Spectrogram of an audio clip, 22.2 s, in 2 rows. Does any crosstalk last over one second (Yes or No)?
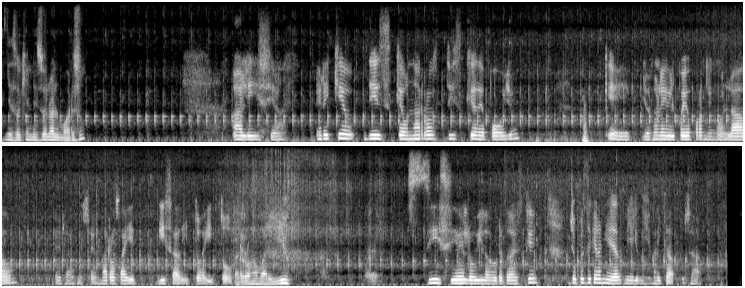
No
